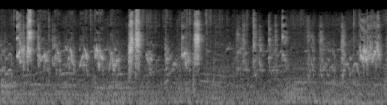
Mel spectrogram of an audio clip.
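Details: Budgerigars kept as pets give busy, high, squawky chirps and rapid twitters in uneven bursts. Several loud harsh notes stand out over constant low background noise.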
